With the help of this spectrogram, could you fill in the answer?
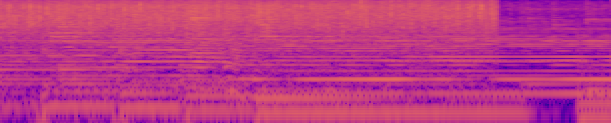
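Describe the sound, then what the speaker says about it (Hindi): Steady rain patters in an animated cartoon story under a sustained musical drone, a continuous soft hiss that cuts out abruptly near the end. "अर्जुन बारिश रुकने तक वहीं ठहर जाता है।"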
